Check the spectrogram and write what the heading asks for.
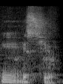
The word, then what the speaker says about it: issue: But issue, it would be, if you were spelling it phonetically, you'd have an I, issue, with a yod, like a J, issue.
